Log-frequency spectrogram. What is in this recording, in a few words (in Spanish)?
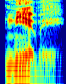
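"nieve", Spanish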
